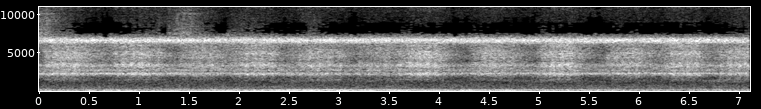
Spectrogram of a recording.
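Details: Cicadas in Dallas, Georgia: a dense, steady high-pitched buzzing drone that swells and fades in soft pulses about every second, with a faint low hum underneath.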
